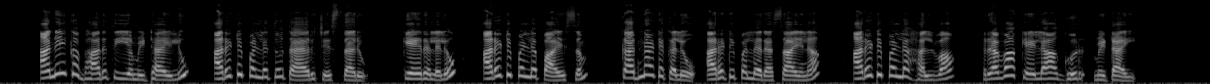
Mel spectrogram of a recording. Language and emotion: Telugu, neutral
